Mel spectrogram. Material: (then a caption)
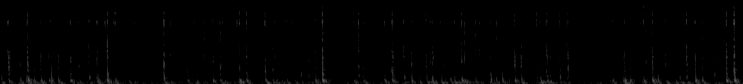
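Plastic. Long acrylic nails and fingertips type steadily on the plastic keys of a black ThinkPad laptop keyboard, a solid device. The result is a fast, continuous stream of short, crisp clicks and taps, each with a bright tick over a soft low thud, dying away almost instantly.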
